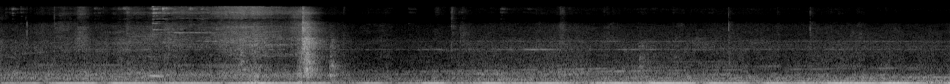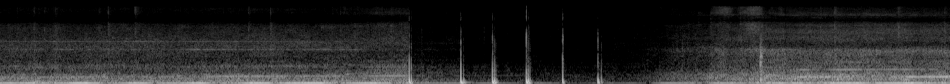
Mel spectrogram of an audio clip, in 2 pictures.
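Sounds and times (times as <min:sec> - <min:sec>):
faint whine: 0:00.0 - 0:14.4
electric railcar rumble and hum: 0:00.0 - 0:19.0.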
